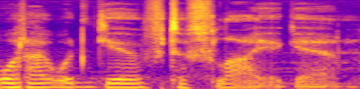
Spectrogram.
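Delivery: very quiet, soft, hushed whisper. Narrating a fireside scene as the character speaks: whispering. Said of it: "as he just whispers".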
